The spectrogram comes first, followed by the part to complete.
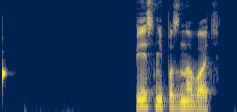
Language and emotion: Russian, neutral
